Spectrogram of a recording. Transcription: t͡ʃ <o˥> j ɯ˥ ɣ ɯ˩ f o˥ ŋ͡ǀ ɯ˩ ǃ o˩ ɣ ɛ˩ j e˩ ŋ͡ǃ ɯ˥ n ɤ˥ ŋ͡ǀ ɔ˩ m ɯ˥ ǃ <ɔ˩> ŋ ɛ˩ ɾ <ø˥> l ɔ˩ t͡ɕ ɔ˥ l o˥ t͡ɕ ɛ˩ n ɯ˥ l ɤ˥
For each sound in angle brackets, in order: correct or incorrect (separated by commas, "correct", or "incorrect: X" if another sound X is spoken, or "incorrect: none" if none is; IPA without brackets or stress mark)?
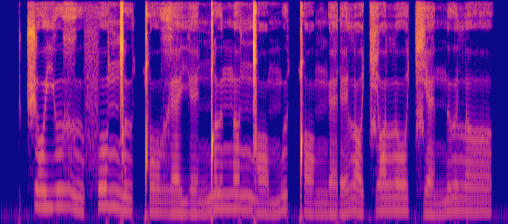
correct, correct, incorrect: e˥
